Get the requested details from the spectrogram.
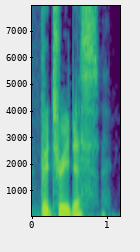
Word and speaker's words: Petridis: I shouldn't mispronounce his surname. – Petridis. – Yeah.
